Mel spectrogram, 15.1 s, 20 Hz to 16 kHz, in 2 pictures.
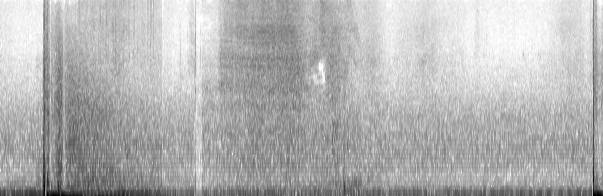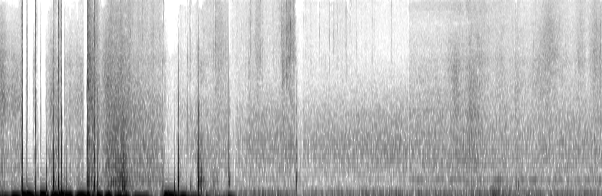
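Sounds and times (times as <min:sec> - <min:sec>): firecrackers exploding: 0:00.5 - 0:04.8, 0:07.4 - 0:10.6.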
